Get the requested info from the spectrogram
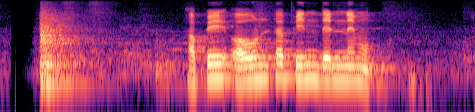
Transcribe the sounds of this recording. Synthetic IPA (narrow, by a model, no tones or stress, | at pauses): ɐpeʔɐwuɳʈɐpind̪enːemu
